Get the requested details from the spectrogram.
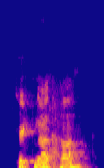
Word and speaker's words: Thich Nhat Hanh: Thich Nhat Hanh.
